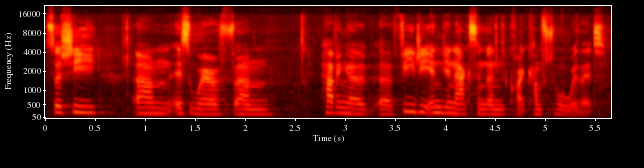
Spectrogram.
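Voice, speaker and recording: A woman researcher giving an academic conference lecture, measured and steady, with frequent um fillers. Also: on the low side. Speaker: linguistics researcher giving a plenary talk. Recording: long hall reverb.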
